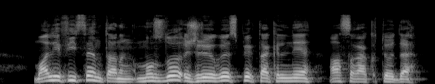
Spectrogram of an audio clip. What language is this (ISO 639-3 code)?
kaz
